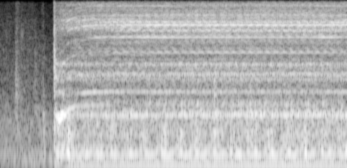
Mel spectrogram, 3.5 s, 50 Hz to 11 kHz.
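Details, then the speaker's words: Task Force air compressor part 83691, suddenly stopped making pressure: at switch-on a steady electric hum with no pumping beat; motor runs but compressor doesn't, owner suspects motor disconnected from compressor, not yet confirmed. "yeah it just hums it doesn't uh you don't hear the compressor run so it sounds like the motor somehow is disconnected from the compressor"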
